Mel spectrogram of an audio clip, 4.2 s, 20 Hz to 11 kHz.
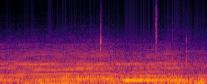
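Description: A Toyota GR Corolla with an 8-speed automatic accelerates hard in manual mode, its engine droning loudly and steadily with pitch shifts as gears change, plus sharp clicks and a louder surge toward the end.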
